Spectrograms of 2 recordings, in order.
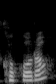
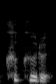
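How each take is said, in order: First: It is said with standard Japanese o vowels. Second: It is said with Okinawan u vowels.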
